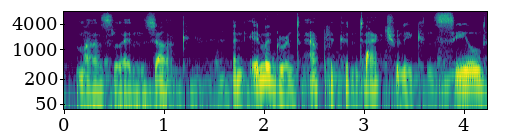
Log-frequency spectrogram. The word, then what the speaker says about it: Maslenjak: In one real case, pronounced Maslenjak, an immigrant applicant actually concealed her husband's wartime past from officials.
